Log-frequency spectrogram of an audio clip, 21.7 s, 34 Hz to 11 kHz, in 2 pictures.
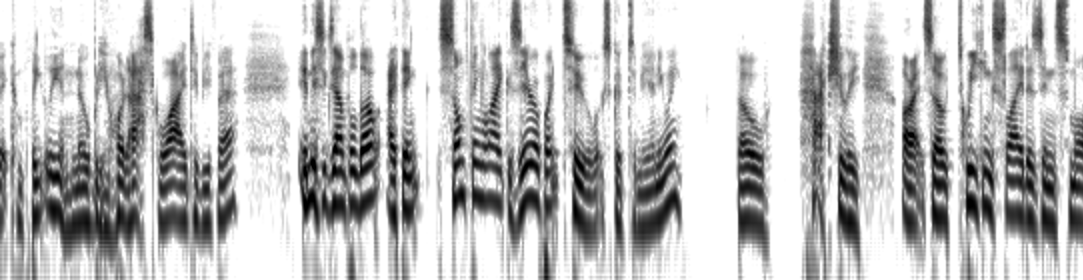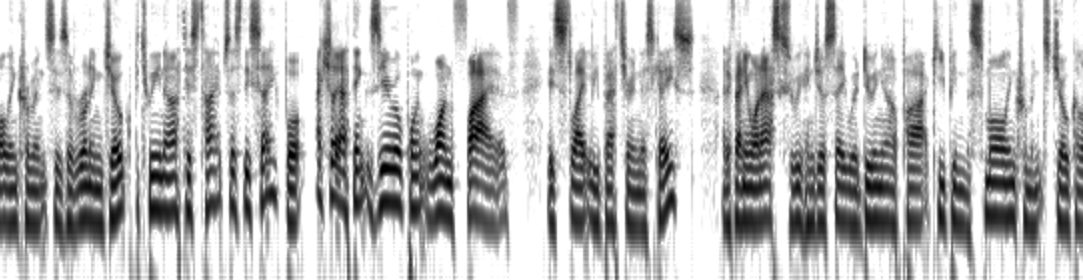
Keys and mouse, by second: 3.0 click, 3.8 click, 5.1-6.2 shift+drag, 7.2 shift+middle click, 10.9-12.4 drag, 14.4 click, 15.0 click, 18.7-19.3 drag.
